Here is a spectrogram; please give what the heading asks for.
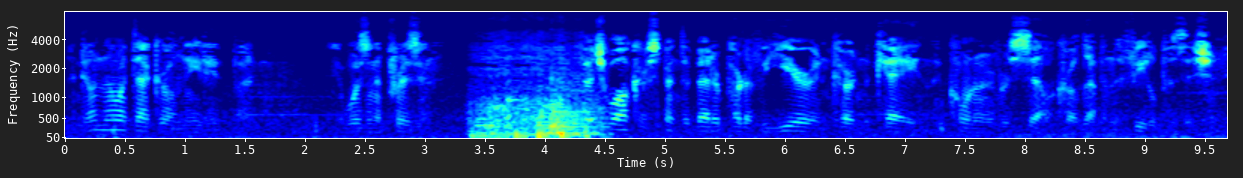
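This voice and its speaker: An actor playing a weary, remorseful middle-aged government agent recording grim, reflective audio logs for a video game. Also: male voice, low-pitched, steady tone, brisk, noisy background, natural voice. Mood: haunted regret. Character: weary, remorseful older male government agent with conduit powers. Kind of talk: confessional audio log narration in a video game.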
